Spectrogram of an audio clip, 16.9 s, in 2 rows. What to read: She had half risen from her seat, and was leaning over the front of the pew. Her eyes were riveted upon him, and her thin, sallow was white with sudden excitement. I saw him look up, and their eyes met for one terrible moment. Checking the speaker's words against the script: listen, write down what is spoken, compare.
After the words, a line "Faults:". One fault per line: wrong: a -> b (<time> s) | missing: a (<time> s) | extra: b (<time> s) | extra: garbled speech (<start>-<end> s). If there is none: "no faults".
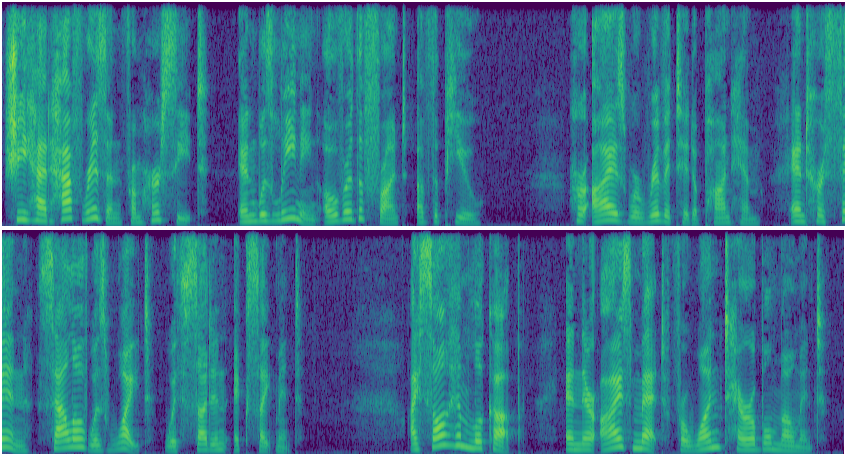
She had half risen from her seat, and was leaning over the front of the pew. Her eyes were riveted upon him, and her thin, sallow was white with sudden excitement. I saw him look up, and their eyes met for one terrible moment.
Faults:
no faults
